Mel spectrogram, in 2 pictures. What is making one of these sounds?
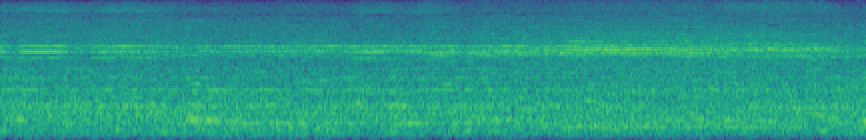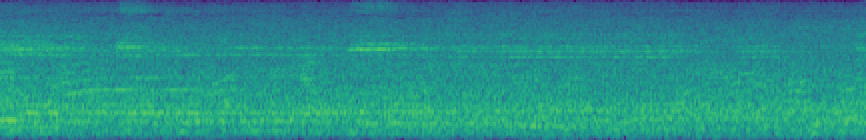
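Motorcycle engines rumble along a street.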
